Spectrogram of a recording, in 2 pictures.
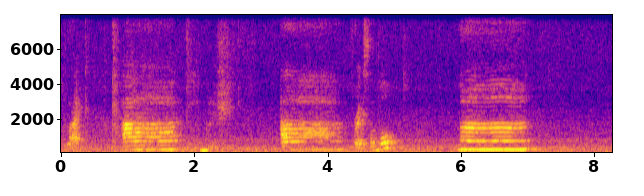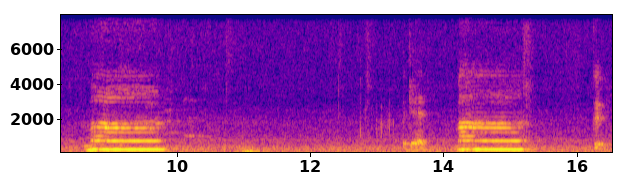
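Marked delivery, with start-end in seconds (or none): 0.9-1.8 "ah" held long on a level pitch; high stable tone. Shown as a demonstration. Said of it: "It's a high and stable pitch". 3.3-4.2 "Ah" held long on one level note; high stable tone. Shown as a demonstration. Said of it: "It's a high and stable pitch". 5.9-15.2 "ma" held long, perfectly level; high stable tone. Shown as a demonstration. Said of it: "It's a high and stable pitch".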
